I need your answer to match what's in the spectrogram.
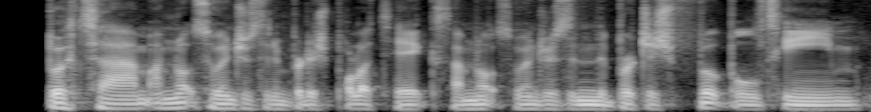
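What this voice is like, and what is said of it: British accent. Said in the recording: “I can't get away from my accent, which is clearly British”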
